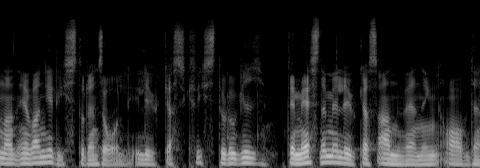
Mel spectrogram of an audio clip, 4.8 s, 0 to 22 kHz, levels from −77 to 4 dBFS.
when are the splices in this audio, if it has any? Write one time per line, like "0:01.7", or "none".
0:01.0
0:02.8
0:03.2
